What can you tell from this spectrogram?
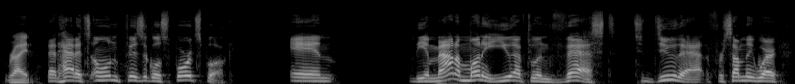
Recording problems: none

